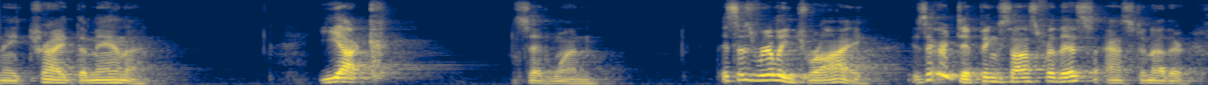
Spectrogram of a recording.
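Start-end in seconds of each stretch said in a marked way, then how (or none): 2.4-2.9 loud yuck of distaste; disgusted. A narrator's reading. Complainers taste the manna. 5.4-8.2 higher, louder picky grumble; complaining. A narrator's reading. Picky crowd complains about food.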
